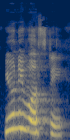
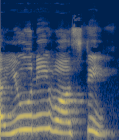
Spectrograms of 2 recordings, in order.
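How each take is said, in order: First: Said in the usual way. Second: university said slowly, opening on a clear yu sound; slow teaching model of university; slow careful word. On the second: Shown as a demonstration. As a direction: draw out university for the class, starting with yu. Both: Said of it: "ये चीज को आप समझना".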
